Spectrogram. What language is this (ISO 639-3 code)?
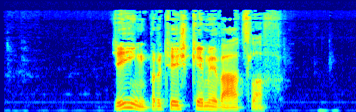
ces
